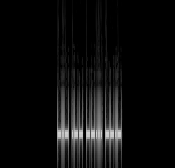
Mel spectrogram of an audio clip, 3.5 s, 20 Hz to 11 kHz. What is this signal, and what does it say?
Morse code, heard as a keyed tone, about 50 wpm, 700 Hz. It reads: KW7Q
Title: Call Signs Repeated 3x - 50wpm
